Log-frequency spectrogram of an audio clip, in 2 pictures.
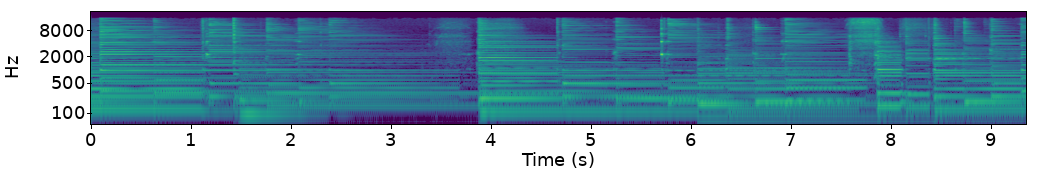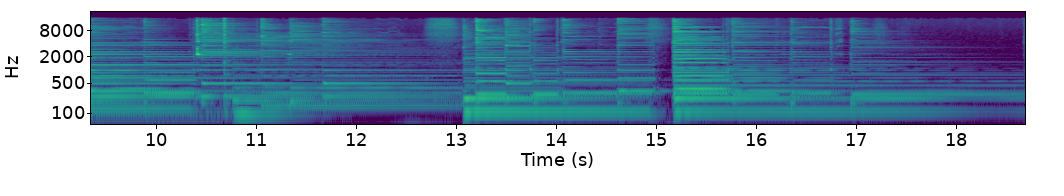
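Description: Acoustic guitar played fingerstyle: picked arpeggios with a melody woven in, through a B minor progression of Bm add11, G, A and Em add9. A new chord starts sharply every few seconds and rings out, fading, until the next.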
